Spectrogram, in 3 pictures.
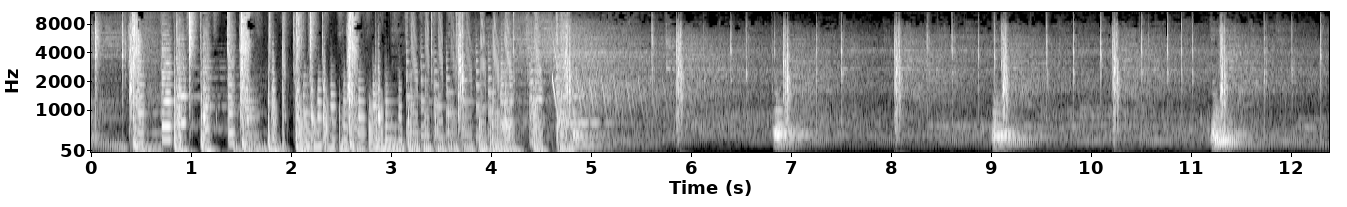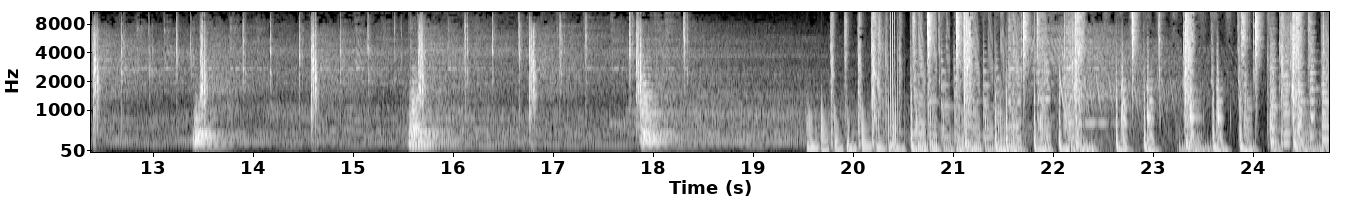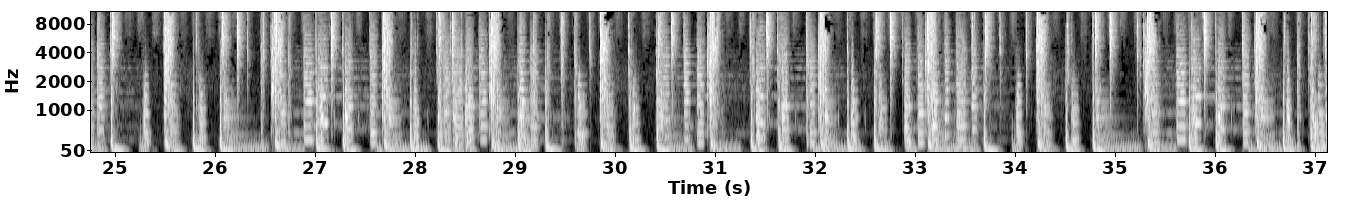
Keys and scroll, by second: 37.0 ctrl+z.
